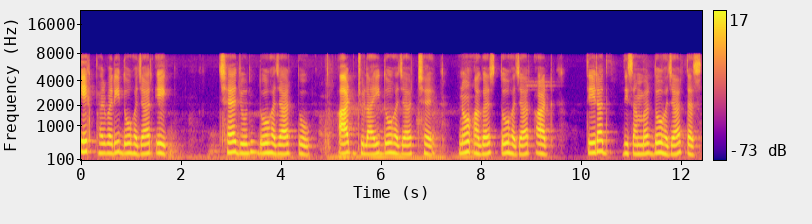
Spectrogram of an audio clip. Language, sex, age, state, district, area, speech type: Hindi, female, 30-45, Madhya Pradesh, Katni, urban, spontaneous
